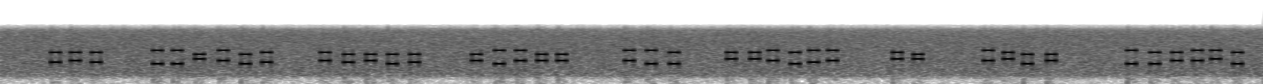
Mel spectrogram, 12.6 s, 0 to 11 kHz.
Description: DTMF, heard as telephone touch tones, dialled by hand, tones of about 90 ms, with phone line noise. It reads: 585 33*915 84714 73977 932 009269 0* 9017 3289#2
